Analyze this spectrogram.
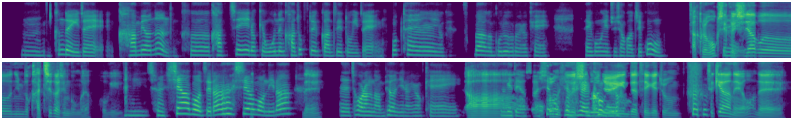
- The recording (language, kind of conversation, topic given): Korean, podcast, 가장 인상 깊었던 풍경은 어디였나요?
- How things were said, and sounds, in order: tapping; other background noise; laugh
